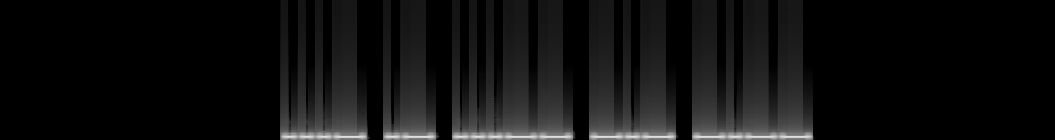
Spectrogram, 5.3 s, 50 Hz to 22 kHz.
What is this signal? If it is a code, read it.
Morse code, heard as a keyed tone, about 28 wpm, 700 Hz. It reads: VA3KY
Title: DXCC-100 Call Signs - 5 Characters - Repeated 3x - 28wpm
